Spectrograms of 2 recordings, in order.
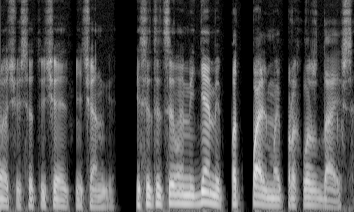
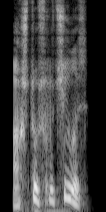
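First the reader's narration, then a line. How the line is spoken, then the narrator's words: Worried question while moving. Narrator (Russian): взволнованно спросил я уже на ходу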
